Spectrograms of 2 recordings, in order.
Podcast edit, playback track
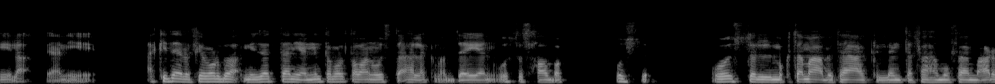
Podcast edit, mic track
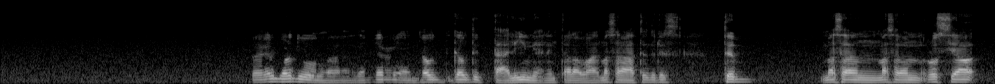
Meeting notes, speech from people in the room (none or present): present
